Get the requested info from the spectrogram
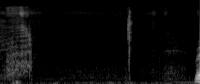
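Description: A brief papery slide and rustle as a 78 rpm shellac record in its paper sleeve is laid onto a stack of sleeved records, followed by a single faint click a little over a second in.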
